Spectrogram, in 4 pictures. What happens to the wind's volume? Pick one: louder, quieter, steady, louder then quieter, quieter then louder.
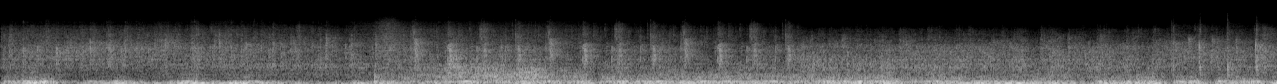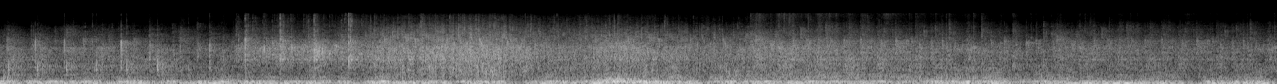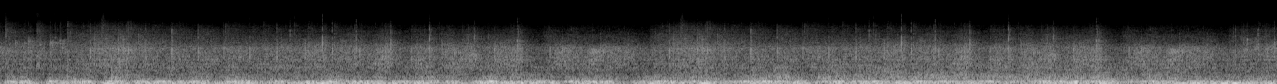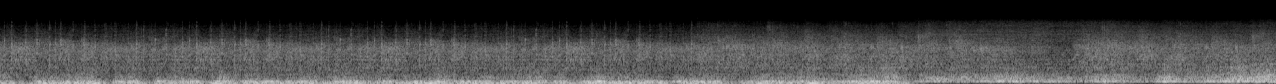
steady.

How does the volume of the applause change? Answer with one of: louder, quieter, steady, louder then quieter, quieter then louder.
louder then quieter.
